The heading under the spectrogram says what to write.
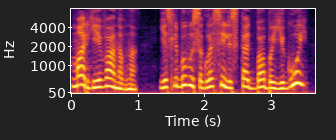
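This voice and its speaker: A woman's voice: fairly high pitch, lively intonation, fairly quick, mellow, no echo, studio quality, voice pushed up. Woman voicing Moroshka, an eager swamp kikimora. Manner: pleading, enthusiastic.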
